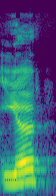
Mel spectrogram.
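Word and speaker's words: heir: में भी लिखें साथ एच ई आई आर तो इसका मतलब होगा ईयर एच साइलेंट है तो ईयर का मतलब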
